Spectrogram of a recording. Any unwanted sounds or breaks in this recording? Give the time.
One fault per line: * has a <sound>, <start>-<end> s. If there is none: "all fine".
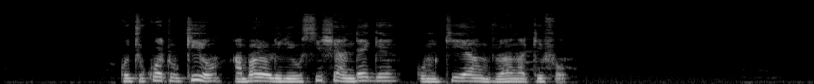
all fine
